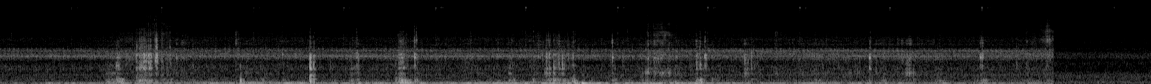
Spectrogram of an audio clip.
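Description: Water rumbles and churns low around the trap.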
